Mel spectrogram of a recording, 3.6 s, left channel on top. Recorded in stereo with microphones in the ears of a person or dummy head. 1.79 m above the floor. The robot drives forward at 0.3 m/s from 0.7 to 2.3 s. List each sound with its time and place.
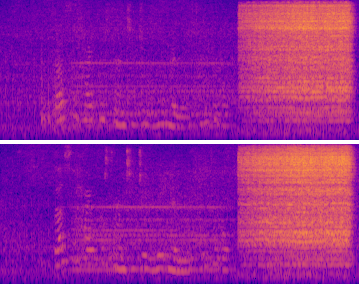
0.5 s a woman speaking: 75° right (ahead or behind), 2 m; by 2.3 s 85° right, 2.0 m
2.4 s a drill: 55° right (ahead or behind), 2 m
